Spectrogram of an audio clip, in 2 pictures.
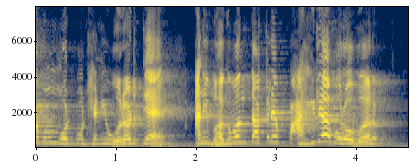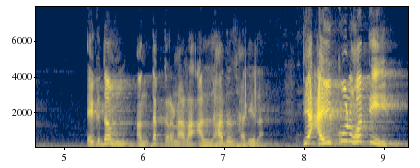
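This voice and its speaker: A man telling a devotional story as a kirtan preacher, animated and acting out the voices of the story's figures, with a Marathi accent. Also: sits high. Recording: echoey hall with long reverb.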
